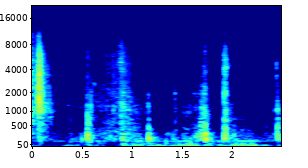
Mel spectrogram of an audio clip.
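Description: A cardboard quilt-kit box being handled and worked open by hand: one sharp knock at the start, then a few light taps and scrapes.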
